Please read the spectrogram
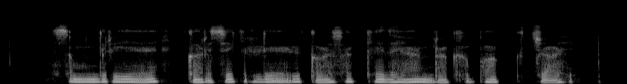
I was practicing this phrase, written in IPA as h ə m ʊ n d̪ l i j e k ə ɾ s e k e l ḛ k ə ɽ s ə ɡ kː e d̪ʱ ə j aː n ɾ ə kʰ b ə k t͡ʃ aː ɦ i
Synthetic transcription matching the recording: s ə m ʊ n d̪ ɾ i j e k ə ɾ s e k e l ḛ k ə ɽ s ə k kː e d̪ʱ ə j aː n ɾ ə kʰ b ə k t͡ʃ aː ɦ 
